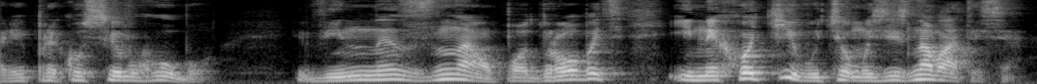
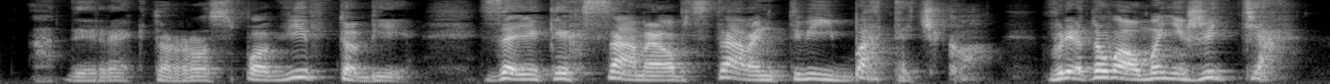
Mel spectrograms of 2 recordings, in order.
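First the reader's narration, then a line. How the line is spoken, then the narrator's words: Hiss. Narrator (Ukrainian): просичав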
